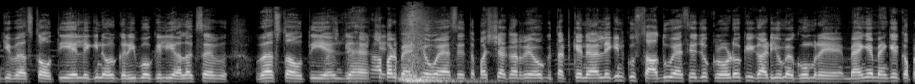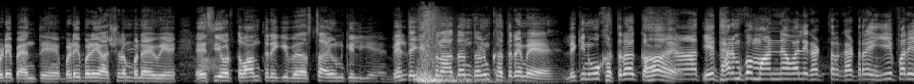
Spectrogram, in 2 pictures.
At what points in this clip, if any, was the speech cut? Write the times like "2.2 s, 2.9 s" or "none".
4.0 s, 13.2 s, 16.1 s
